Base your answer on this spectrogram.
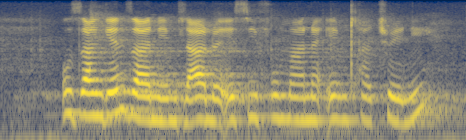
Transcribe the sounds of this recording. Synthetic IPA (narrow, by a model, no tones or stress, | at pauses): uzaŋɡʱɛnd͡zʱanem̩ɮalɔesifumanaʔem̩ǀʰat͡ʃʰweːni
